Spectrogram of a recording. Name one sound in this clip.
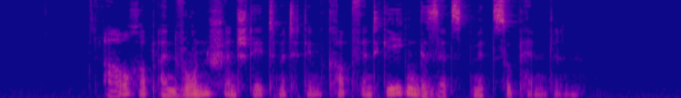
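A man speaks calmly, close to a microphone.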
